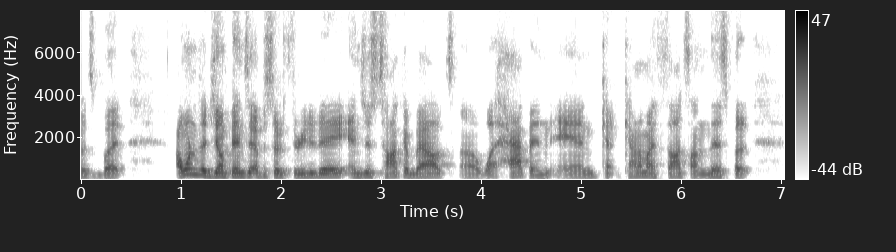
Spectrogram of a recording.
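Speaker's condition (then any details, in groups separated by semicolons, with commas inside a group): No condition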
